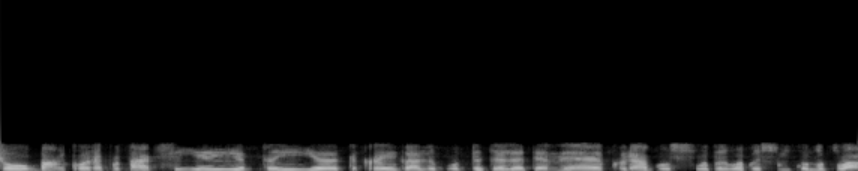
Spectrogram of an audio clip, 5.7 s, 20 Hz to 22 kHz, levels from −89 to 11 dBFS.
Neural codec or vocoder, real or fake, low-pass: codec, 44.1 kHz, 2.6 kbps, SNAC; fake; 3.6 kHz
